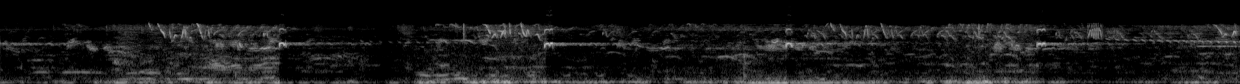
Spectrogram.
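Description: Many birds chirping and calling. One call held on a single pitch comes back every few seconds, with a low rumble underneath.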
